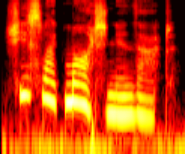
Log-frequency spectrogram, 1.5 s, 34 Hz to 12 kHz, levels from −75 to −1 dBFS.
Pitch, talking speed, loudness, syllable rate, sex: 210 Hz, 235 wpm, -15 LUFS, 4.8 syllables/s, female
